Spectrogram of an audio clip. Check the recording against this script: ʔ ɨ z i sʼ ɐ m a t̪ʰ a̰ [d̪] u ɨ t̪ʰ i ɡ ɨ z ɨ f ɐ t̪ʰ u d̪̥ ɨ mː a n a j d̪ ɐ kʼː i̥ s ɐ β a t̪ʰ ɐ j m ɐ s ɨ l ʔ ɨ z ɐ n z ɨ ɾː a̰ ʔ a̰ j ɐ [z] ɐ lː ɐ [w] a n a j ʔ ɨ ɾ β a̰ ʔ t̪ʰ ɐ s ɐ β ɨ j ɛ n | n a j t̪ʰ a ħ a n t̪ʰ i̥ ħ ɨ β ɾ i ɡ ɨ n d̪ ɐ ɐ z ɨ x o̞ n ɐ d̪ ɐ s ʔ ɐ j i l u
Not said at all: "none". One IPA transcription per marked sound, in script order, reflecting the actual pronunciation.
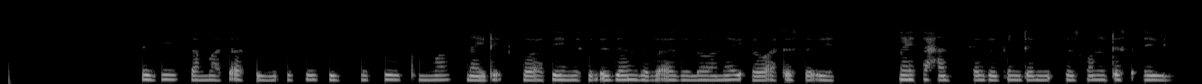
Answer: t̪, z, w

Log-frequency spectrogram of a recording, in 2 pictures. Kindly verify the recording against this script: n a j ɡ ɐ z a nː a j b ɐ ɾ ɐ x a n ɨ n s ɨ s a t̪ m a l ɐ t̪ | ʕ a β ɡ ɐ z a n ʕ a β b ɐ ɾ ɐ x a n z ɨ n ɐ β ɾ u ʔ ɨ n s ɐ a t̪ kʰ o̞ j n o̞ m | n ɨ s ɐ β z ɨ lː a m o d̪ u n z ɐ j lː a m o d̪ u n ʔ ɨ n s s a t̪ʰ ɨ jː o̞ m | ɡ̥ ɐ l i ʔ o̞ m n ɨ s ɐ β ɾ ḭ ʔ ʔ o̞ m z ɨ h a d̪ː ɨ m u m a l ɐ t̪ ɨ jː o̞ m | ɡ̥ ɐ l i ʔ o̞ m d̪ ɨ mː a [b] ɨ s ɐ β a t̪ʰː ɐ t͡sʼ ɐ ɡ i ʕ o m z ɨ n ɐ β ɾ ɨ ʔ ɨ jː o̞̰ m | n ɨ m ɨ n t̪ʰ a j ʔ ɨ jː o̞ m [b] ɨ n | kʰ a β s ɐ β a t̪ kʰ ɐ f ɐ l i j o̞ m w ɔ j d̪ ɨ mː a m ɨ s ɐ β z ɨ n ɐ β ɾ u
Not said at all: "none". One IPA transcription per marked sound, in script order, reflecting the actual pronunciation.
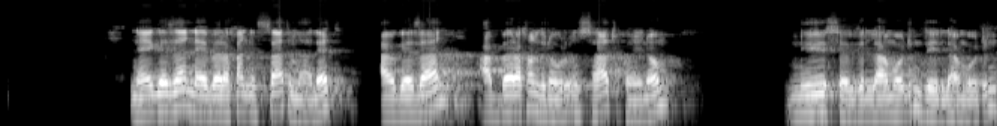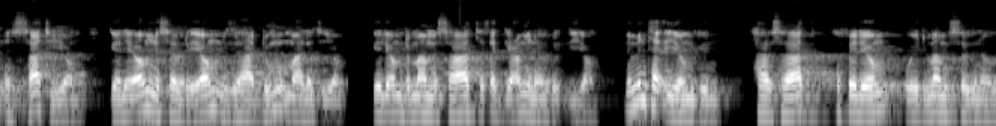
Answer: m, ɡ

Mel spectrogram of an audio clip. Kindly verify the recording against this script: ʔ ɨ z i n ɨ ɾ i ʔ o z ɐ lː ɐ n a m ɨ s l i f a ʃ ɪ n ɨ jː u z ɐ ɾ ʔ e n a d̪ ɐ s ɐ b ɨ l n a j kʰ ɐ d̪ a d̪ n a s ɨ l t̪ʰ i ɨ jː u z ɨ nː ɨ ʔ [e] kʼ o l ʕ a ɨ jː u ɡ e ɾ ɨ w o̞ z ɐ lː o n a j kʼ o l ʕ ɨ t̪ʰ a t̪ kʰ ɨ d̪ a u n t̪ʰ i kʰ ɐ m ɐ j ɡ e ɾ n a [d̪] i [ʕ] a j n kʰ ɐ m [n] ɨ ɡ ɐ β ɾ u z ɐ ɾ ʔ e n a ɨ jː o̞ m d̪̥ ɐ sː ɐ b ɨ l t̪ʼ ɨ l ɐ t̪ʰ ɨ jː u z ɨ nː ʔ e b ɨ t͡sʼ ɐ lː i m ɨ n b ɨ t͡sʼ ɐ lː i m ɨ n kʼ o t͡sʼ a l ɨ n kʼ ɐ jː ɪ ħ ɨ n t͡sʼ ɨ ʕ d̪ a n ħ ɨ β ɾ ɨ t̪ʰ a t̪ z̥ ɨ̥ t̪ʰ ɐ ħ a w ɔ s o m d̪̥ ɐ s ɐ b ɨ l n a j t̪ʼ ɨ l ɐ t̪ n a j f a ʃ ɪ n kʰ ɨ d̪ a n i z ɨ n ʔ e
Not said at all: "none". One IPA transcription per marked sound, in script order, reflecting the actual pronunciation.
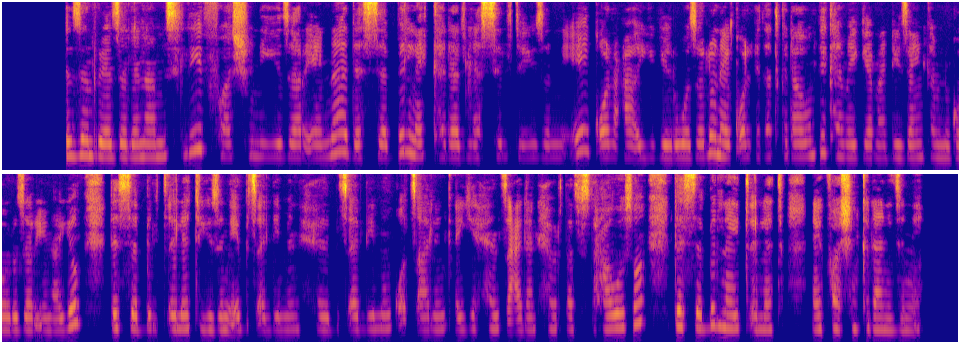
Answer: e, d̪, z, n

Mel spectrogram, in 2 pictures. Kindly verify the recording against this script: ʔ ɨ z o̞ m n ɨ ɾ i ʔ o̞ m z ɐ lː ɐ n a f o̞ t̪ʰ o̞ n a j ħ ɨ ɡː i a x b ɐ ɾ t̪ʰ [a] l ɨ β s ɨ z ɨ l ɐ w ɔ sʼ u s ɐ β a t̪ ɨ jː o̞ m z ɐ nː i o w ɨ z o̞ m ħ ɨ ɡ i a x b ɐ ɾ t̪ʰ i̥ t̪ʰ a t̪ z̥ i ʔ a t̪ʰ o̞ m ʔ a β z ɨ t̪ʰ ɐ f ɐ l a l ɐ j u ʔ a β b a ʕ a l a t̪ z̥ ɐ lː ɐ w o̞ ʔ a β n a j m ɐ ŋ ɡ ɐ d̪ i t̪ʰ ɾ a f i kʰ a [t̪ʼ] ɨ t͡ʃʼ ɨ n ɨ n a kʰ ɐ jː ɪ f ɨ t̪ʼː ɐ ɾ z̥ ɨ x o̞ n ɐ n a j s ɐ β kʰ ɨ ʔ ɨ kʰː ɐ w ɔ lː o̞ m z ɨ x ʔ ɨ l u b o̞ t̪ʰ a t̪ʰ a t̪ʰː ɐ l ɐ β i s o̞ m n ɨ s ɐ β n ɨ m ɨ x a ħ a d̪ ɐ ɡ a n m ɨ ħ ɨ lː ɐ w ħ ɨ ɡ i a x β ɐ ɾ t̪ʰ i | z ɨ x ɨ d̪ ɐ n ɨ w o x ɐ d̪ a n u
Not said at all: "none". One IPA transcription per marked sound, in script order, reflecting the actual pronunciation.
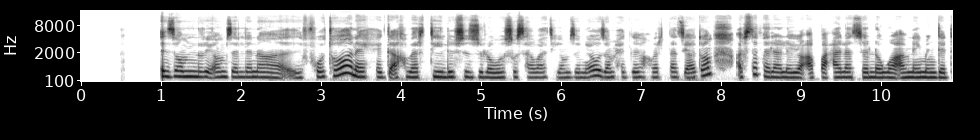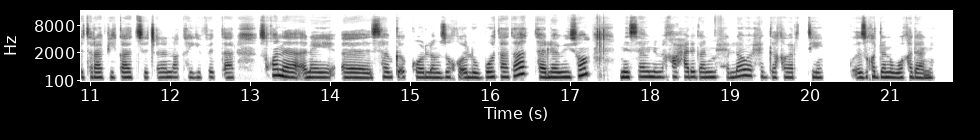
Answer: i, t̪

